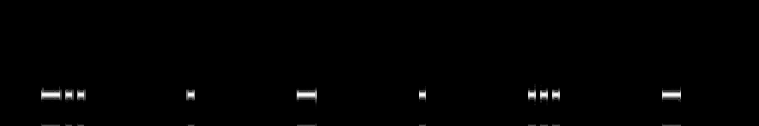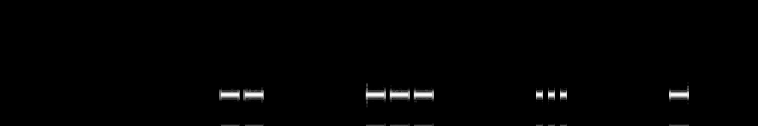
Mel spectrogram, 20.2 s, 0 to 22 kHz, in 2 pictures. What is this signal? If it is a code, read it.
Morse code, heard as a keyed tone, about 15 wpm, spaced as for 5 wpm, 1000 Hz. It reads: DETEST MOST
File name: qotdfiles / 5wpm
